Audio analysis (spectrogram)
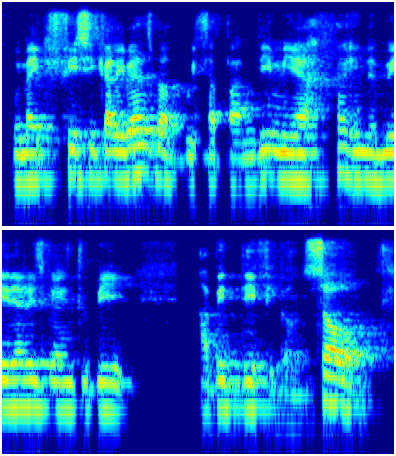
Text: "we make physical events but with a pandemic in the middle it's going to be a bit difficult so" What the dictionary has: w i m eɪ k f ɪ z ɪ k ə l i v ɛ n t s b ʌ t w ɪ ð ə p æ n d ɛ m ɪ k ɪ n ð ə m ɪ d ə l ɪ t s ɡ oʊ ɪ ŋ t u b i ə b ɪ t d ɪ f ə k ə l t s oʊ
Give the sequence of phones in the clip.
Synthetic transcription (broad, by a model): w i m eɪ k f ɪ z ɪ k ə l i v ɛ n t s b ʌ t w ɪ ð ə p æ n d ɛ m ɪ ɪ n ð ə m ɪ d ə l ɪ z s ɡ oʊ ɪ ŋ t u b i ə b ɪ t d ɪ f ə k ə l t s oʊ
